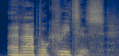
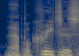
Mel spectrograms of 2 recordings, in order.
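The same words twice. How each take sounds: First: The word is said slowly and carefully. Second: The word is said quickly and run together. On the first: "listen carefully" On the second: "If you were to say that fast"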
